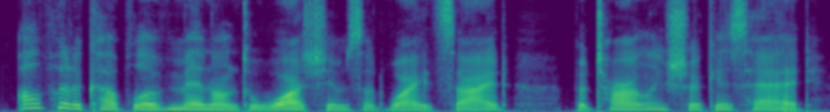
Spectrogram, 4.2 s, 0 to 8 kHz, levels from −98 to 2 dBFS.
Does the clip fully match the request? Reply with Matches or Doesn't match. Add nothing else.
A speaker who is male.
Doesn't match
